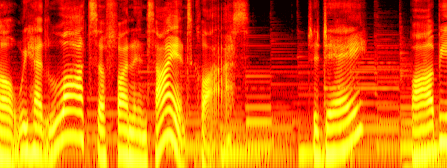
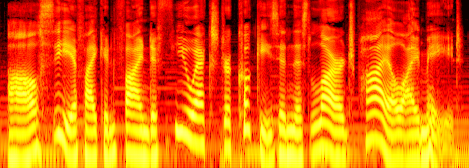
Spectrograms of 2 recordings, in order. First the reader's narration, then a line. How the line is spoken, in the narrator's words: Papa Bear said, laughing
